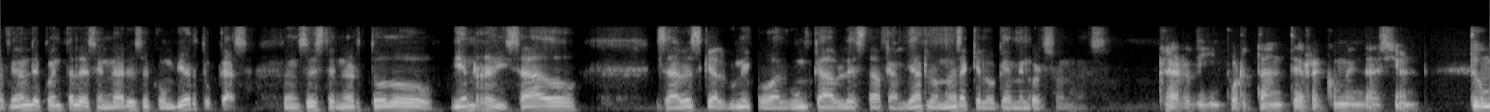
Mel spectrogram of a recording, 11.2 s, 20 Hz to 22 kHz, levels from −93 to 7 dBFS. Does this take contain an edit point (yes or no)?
yes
